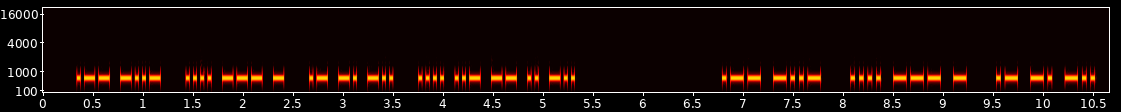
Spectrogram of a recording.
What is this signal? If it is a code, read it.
Morse code, heard as a keyed tone, about 34 wpm, 700 Hz. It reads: WX HOT AND HUMID WX HOT AND
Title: Speed-Racing Common QSO Phrases Encore - 28wpm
